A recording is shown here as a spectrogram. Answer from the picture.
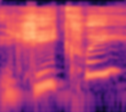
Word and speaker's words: giclée: Giclée?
